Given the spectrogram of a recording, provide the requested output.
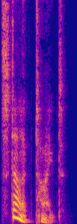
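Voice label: "stalactite", British English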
